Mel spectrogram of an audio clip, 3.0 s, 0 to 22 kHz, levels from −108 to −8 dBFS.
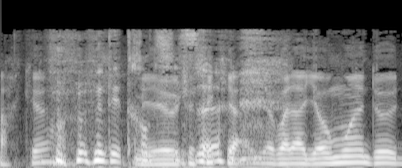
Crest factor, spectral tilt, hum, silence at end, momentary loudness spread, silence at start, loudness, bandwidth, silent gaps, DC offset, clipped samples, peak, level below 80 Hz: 14 dB; -6 dB/octave; none; 0 s; 3 LU; 0 s; -17 LUFS; 11 kHz; none; 1%; under 0.1%; -2 dBFS; -48 dBFS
